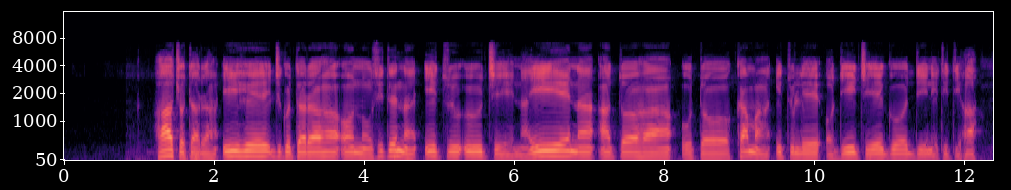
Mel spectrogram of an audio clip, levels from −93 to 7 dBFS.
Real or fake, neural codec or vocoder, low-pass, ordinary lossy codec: real; none; 7.2 kHz; none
